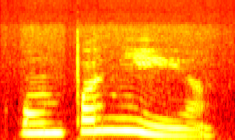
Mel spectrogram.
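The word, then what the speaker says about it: compagnia: Ogni magnifico significare, agnello, ingegnere, компания. Компания повтарям заради ударението, което е на и с точка.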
